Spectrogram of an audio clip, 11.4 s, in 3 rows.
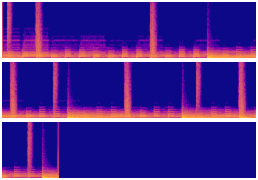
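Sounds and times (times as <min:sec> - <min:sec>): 
opening cutscene music: 0:00.0 - 0:08.5.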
